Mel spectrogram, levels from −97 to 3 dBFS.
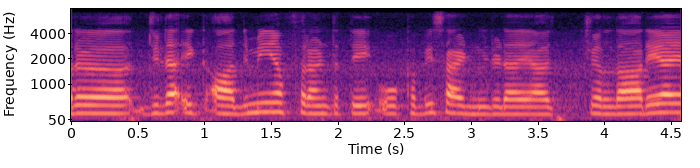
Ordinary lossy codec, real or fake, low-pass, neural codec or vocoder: none; real; 7.2 kHz; none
